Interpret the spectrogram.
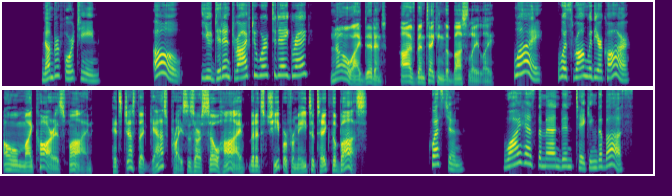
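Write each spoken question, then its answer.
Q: Why has the man been taking the bus?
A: Gas prices are high, so the bus is cheaper.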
